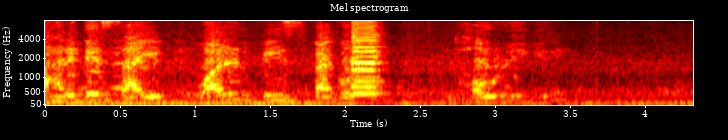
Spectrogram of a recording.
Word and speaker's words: Dhauligiri: After Konark, only 65 kilometers from Konarko, the heritage site World Peace Pagoda, Dhauligiri. Kindly remember Dhauligiri, not Dhavaligiri.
